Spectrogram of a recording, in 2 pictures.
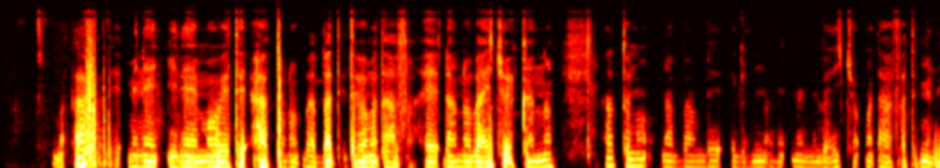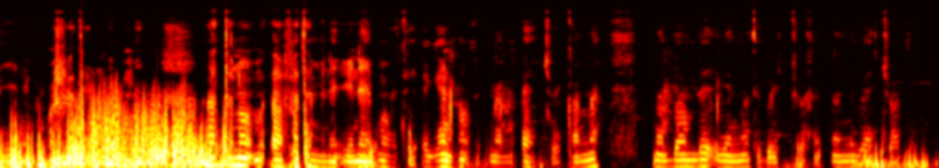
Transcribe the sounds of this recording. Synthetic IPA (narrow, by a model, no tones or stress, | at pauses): mɐt̪ʼaːfɐt̪ʰɛmɪnɛʔɪnemɔwɛt̪ɛhɐt̪ːɔnɔbɐbːɐt̪ʼːɪ̥t̪ʰɛwɛmɐt̪ʼaːfɐheːɗɐnːɔbɐjt͡ʃːɔɛkːɐnːɐhɐt̪ːɔnɔnɐbːɐmbeɡɛnːɐmɛnɐnːɛbɐjɪt͡ʃːɔmɐt̪ʼaːfɐt̪ɛmɪnɛ̰jɪ̰nɛkɔʃɐt̪ʰɛnɐkʊmɐnhɐt̪ːɔnɔmɐt̪ʼaːfɐt̪ʰɛmɪnɛʔɪneːmɔwɛt̪ʰɛɛɡɛnːɔfɛnɐnːɛᶑɐjɪt͡ʃːɔɛkʰːɐnːɐ | nɐbːɐmbeɛɡɛnːɐt̪ɛbɔjɪt͡ʃːɔfɛnɐnːɛbɐjɪt͡ʃːɔak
